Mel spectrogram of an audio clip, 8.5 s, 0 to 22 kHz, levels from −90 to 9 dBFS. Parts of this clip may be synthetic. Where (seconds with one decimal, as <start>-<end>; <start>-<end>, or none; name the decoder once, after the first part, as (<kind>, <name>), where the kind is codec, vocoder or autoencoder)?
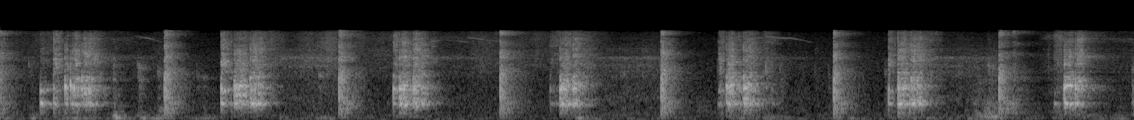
0.5-1.0 (codec, SNAC); 7.6-8.5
